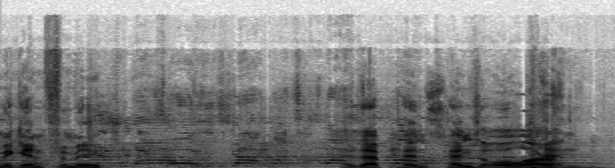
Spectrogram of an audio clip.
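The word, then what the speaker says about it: Peñaloza: Solis and pronounce his last name again for me. Is that Penaloza? Penaloza.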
